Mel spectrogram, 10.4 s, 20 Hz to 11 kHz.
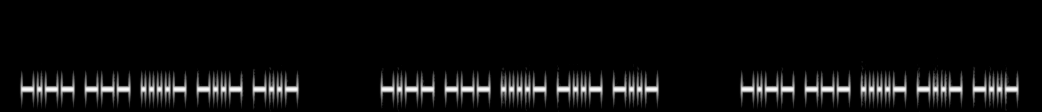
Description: Morse code, heard as a keyed tone, about 30 wpm, 700 Hz. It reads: YO4XX YO4XX YO4XX
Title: DXCC-100 Call Signs - 5 Characters - Repeated 3x - 30wpm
